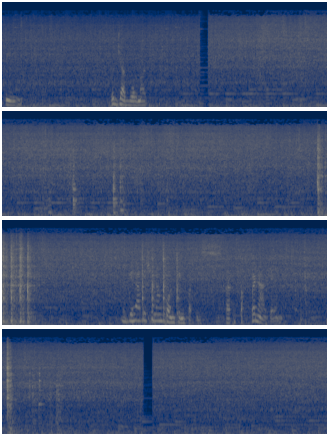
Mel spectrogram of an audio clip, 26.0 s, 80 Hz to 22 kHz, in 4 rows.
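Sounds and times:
food sizzling in a frying pan: 0.0 - 26.0
spatula scraping and clacking on pan: 7.2 - 9.9, 12.7 - 13.9, 15.7 - 16.7, 18.8 - 20.8.

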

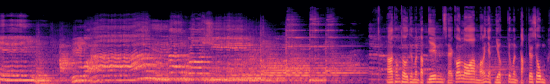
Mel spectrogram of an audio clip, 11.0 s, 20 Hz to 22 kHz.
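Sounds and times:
person chanting through a microphone: 7.1 - 11.0.

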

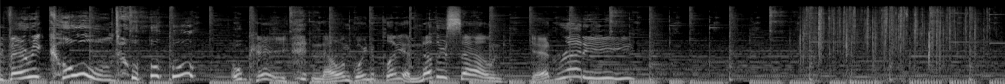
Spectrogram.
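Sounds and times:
soft children's music: 0.0 - 10.0
fire crackling and popping: 7.8 - 10.0.

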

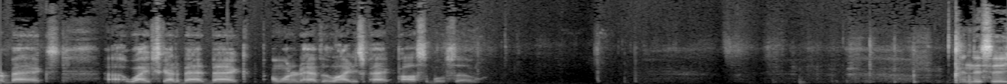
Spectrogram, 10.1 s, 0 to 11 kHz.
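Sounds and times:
soft rustling: 4.6 - 9.4.

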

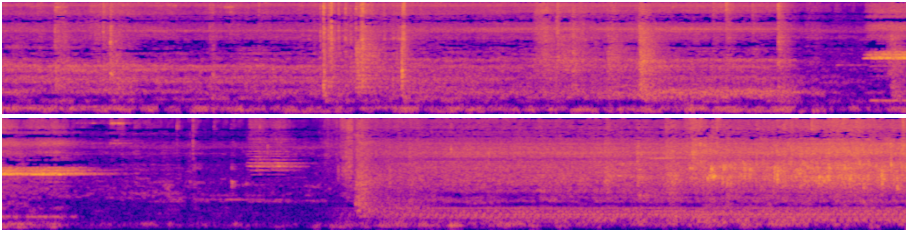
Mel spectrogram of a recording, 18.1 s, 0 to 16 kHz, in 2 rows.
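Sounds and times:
street stall background noise: 0.0 - 18.0
loud steady tone: 4.4 - 10.2.

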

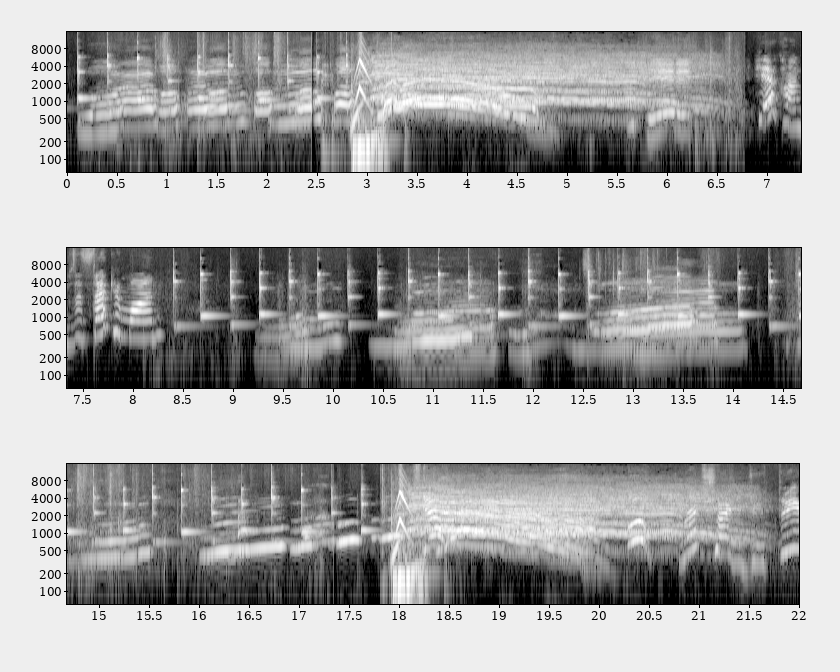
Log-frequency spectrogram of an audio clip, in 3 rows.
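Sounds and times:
children's music with ticking beat: 0.0 - 3.8, 8.2 - 19.2
children shrieking and cheering: 2.8 - 6.8, 16.7 - 22.0.

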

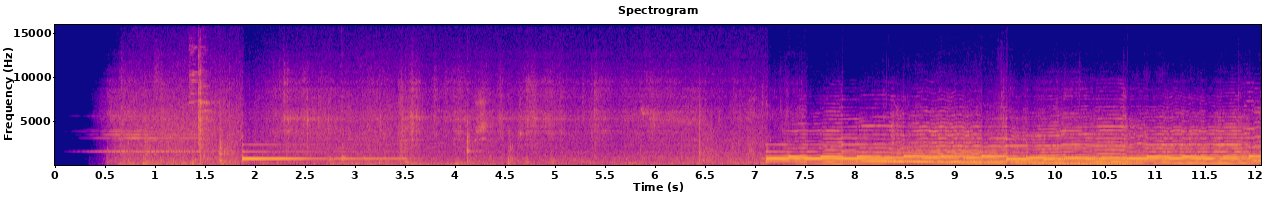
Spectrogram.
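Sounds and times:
steady high note: 0.5 - 3.6
folding chairs knocking and clinking: 0.6 - 5.0
murmur of crowd: 1.6 - 7.2.

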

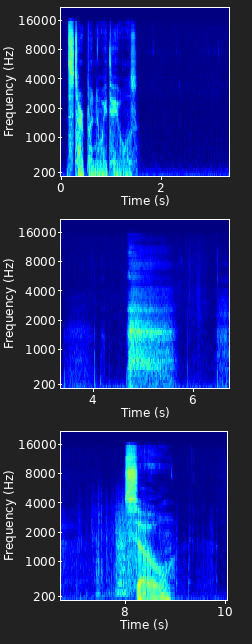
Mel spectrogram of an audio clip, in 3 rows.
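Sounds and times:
person sighing: 4.7 - 5.7.

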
